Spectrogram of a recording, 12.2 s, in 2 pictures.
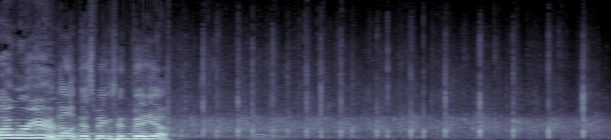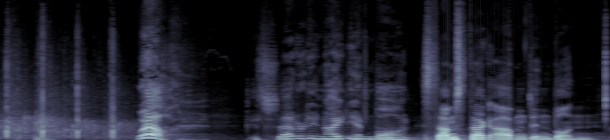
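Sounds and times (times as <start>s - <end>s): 
audience applause: 0.0s - 7.7s
speech: 0.4s - 1.9s, 7.5s - 7.9s, 8.6s - 12.1s.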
